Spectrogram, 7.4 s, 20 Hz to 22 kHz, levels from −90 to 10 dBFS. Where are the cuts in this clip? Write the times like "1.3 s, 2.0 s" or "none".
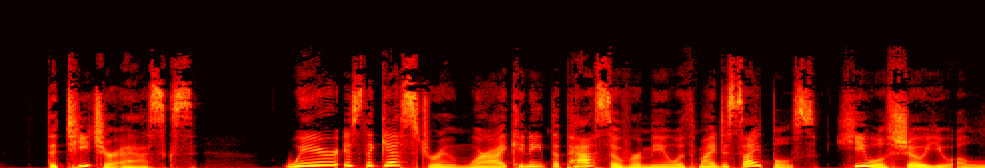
6.1 s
